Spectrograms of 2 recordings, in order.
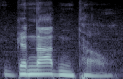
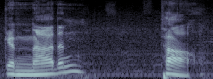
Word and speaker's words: Gnadenthal: And yes, it's pronounced gennadenal. Two separate words. Gennaden tal.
